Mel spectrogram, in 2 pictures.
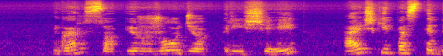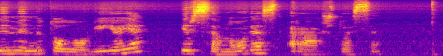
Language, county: Lithuanian, Panevėžys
